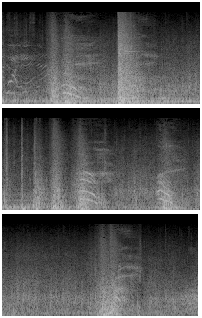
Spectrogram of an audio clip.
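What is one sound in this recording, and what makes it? Heavy whooshing bursts sound as a figure leaps and dashes through the air.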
